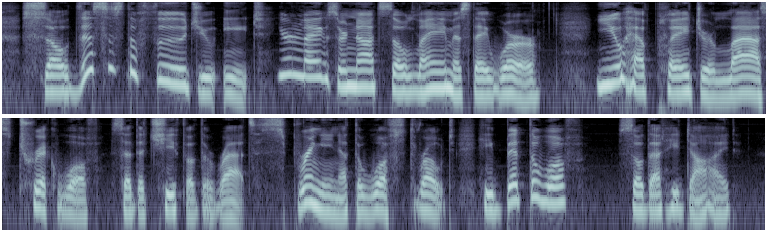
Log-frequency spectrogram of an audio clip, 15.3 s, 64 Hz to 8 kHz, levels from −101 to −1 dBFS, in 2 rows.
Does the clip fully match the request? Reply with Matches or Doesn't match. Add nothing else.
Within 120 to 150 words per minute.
Doesn't match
